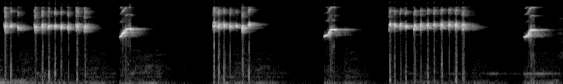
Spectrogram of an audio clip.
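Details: Sunbird (konin) in full rolling song, used as a lure to stimulate other sunbirds: rapid high buzzy trills of sharp repeated ticks alternating with single piercing upslurred whistles, in short bursts with gaps.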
